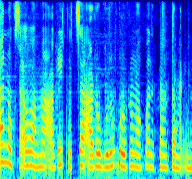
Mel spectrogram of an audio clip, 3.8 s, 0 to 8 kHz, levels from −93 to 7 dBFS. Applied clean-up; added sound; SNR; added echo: neural separator model SepFormer DNS4.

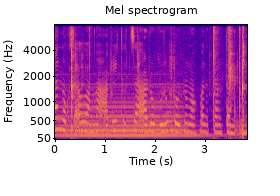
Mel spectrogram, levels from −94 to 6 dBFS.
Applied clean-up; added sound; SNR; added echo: none; Bowed string instrument + Crushing; 2 dB; none.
